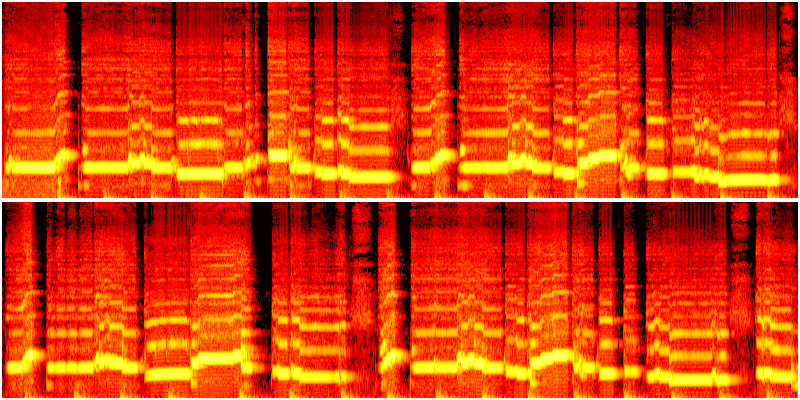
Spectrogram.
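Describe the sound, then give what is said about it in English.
A tin whistle plays The Bush, a tune from Walsh's Caledonian Country Dance, solo: a lively, bouncy dance tune with quick ornamented notes over a steady rhythmic pulse, clear with no voices. “Anyway, here's another tune from Walsh's Caledonian Country Dance, this time on whistle.”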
